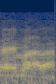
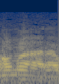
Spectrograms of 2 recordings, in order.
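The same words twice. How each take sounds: First: The first vowel is i. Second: The first vowel is u. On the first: The speaker calls it wrong. "وليس" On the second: The speaker calls it right. "أكثرهم بالضم"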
